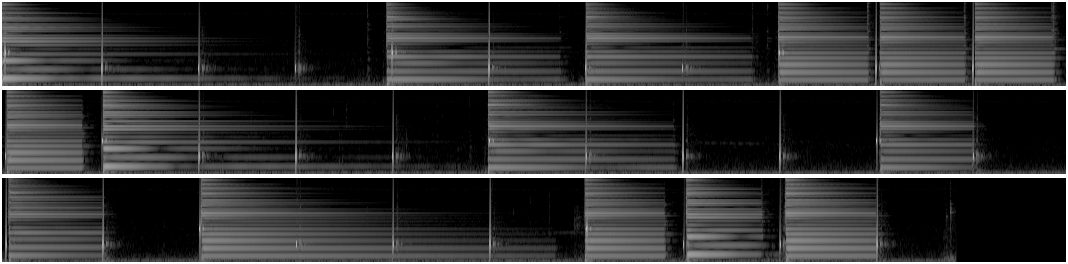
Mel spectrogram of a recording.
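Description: Acoustic guitar playing a slow beginner's single-note exercise, one plucked note at a time. Some notes ring for about four beats and others for two or one, over a steady metronome click about once a second.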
